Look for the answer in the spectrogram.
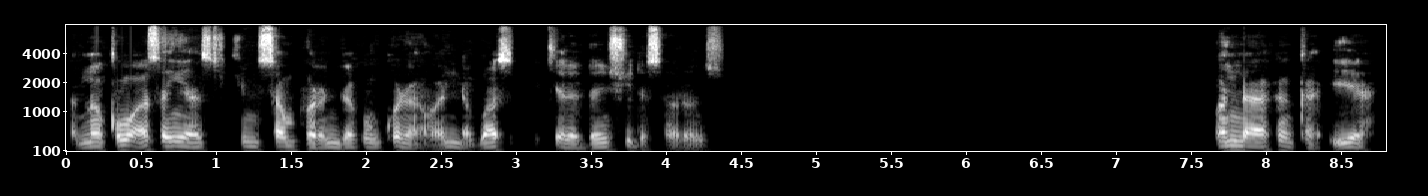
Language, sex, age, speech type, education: Hausa, male, 46-60, spontaneous, tertiary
